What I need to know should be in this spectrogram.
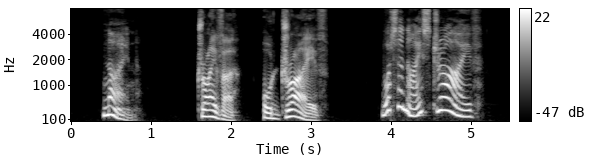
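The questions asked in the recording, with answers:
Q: Driver or drive.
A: drive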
